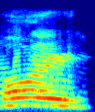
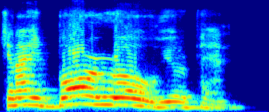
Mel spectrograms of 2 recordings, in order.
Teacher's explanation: Aquele, esse, guys, esse aqui é o R retroflexo. O que é o R retroflexo? É o R do paulista.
